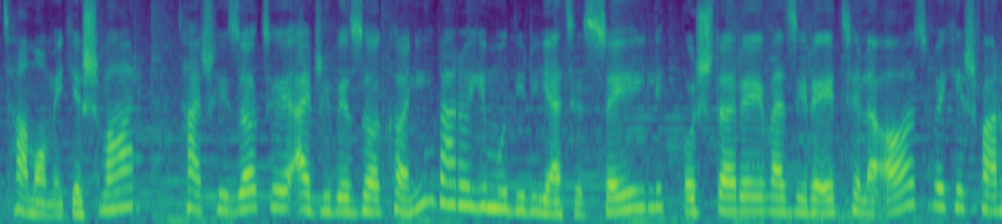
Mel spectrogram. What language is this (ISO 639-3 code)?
fas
